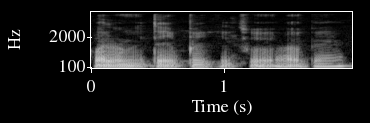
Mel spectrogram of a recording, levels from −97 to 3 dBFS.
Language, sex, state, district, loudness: Bengali, male, West Bengal, Jhargram, -25 LUFS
